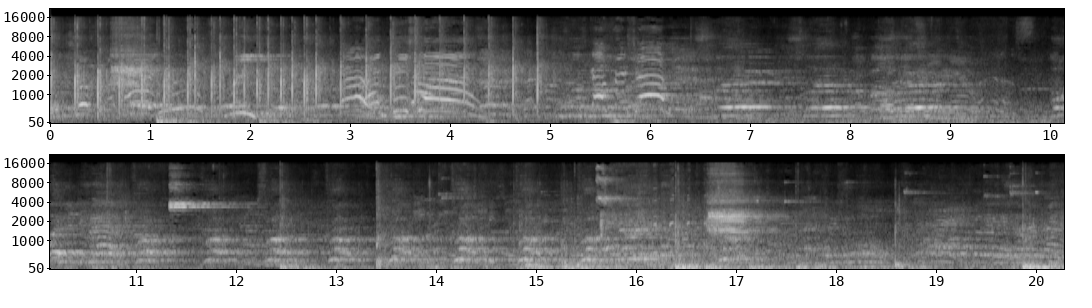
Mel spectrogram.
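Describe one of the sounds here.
Young players call out and shout across an echoing gym.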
